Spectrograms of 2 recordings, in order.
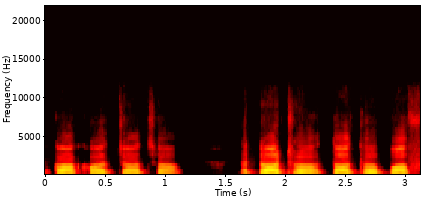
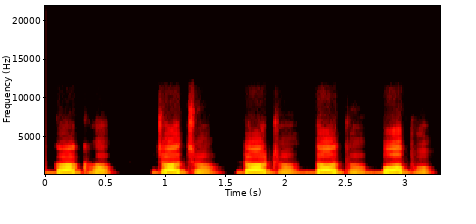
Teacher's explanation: প্রথমগুলো উচ্চারণ করলে ক খ চ ছ ট ঠ ত থ প ফ, গলা কম কাঁপে। পরের গুলোতে গলা বেশি কাঁপে, গ ঘ জ ঝ ড ঢ দ ধ ব ভ, দেখো বেশি কাঁপে। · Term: অঘোষ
